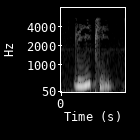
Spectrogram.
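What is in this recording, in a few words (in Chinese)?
"礼品", Mandarin Chinese; hsk; chinese-flashcards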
